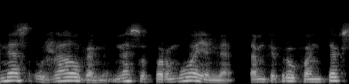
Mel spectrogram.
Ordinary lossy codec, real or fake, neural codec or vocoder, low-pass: AAC, 32 kbps; real; none; 7.2 kHz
